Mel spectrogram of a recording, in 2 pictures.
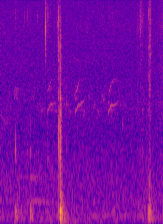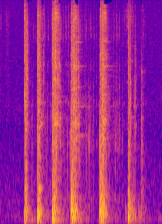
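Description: Six sharp, hard knocks in quick succession as a shotgun primer is seated by hand into a hull resting on a soft-pine block, with a few faint clicks of handled tools before them.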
